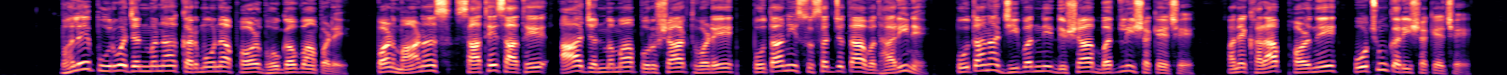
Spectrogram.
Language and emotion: Gujarati, neutral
